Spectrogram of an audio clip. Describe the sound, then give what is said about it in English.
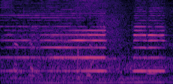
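A car horn honks in celebration as the car pulls up a hill, sounding two sustained, steady blasts: a long first honk and then a shorter second one. “a car pulls up the hill, honking in celebration”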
